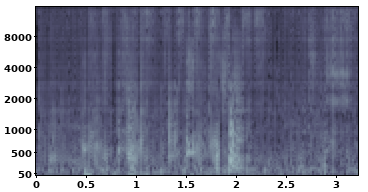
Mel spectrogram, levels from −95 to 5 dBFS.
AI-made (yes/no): yes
